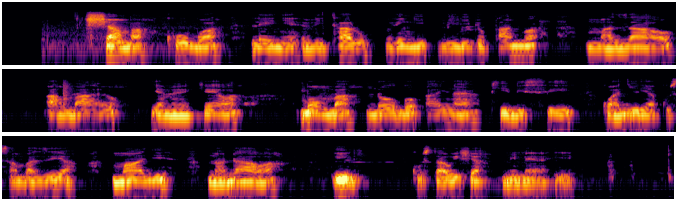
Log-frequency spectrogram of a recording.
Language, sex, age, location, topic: Swahili, male, 18-24, Dar es Salaam, agriculture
